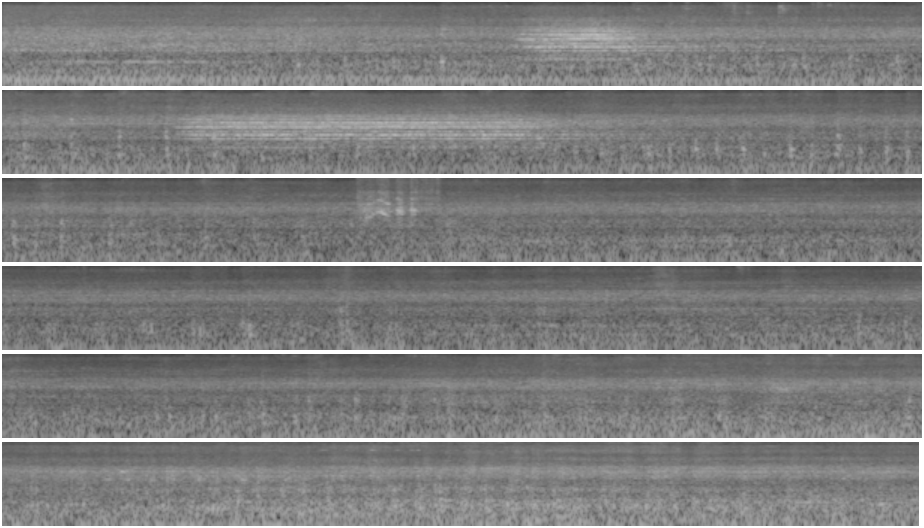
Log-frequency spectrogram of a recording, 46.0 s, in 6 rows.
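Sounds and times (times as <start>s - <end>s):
distant locomotive horn: 0.0s - 2.4s, 4.1s - 6.2s, 9.0s - 13.1s
freight train wheels clattering: 0.0s - 45.9s.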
